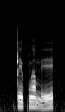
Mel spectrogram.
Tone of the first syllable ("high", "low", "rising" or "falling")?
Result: high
